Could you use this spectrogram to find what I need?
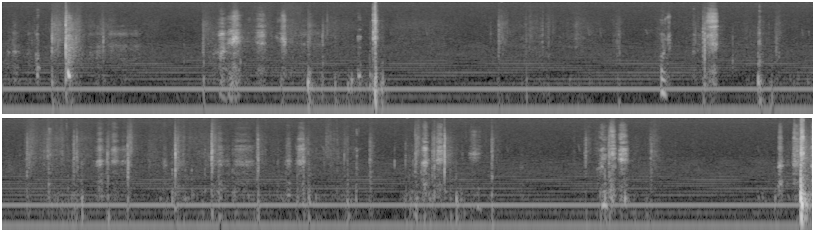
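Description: A man rummages through clothes in a metal trunk, with soft rustling and knocks.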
